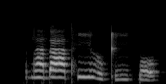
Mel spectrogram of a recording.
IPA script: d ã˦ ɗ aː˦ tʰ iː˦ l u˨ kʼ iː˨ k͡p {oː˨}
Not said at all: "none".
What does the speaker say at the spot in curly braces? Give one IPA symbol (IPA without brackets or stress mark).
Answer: o˨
